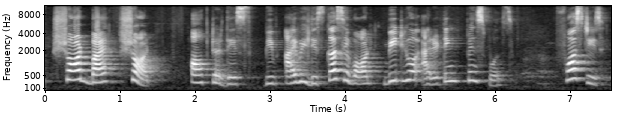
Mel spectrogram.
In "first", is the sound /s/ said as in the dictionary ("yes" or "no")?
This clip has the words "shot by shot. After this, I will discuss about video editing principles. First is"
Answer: yes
